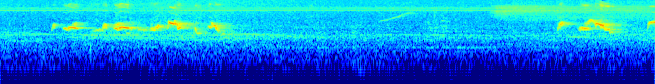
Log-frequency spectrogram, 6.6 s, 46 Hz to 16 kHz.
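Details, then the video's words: Trapping session on 6 November 2018 with a red-whiskered bulbul: a rapid run of bright, slurred whistles, about five notes in a row, a long pause, then another quick cluster of chirpy whistled phrases. "Bẫy chào mào Mào lân hầu bò yếm đậm"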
